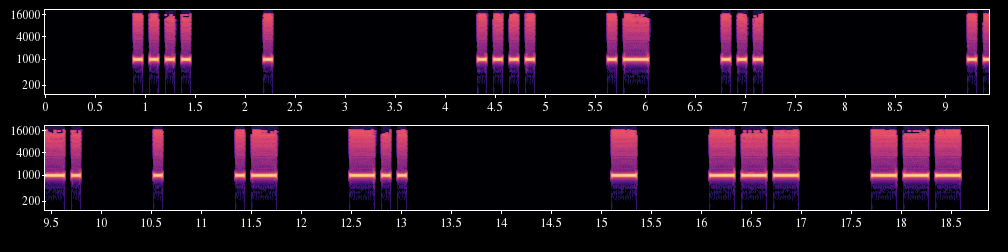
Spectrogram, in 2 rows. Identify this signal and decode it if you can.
Morse code, heard as a keyed tone, about 15 wpm, spaced as for 8 wpm, 1000 Hz. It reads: HE HAS READ TOO
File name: qotdfiles / 8wpm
